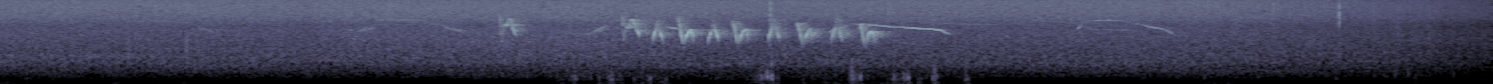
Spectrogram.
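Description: Quiet outdoor ambience with a steady hiss. Near the middle, a small songbird gives a quick run of about ten high notes ending in a falling whistle, with a few thin whistles before and after and soft low rustles beneath. The sound fades out at the end.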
